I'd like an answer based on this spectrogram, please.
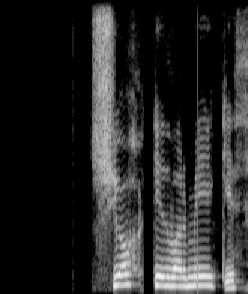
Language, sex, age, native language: Icelandic, male, 8, Icelandic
